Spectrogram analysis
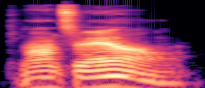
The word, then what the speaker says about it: Montreal: How do you pronounce Montreal? Like a Frenchman. Montreal.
